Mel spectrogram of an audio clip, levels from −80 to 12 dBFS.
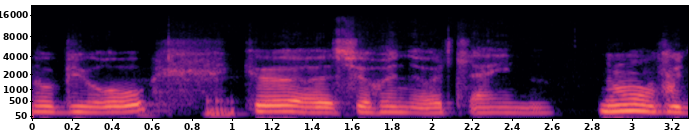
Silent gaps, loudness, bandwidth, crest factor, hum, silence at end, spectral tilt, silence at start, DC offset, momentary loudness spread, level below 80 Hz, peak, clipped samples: none; -21 LUFS; 11 kHz; 14 dB; none; 0 s; -6.5 dB/octave; 0 s; under 0.1%; 14 LU; -60 dBFS; -8 dBFS; under 0.1%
